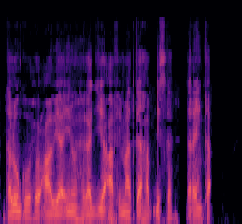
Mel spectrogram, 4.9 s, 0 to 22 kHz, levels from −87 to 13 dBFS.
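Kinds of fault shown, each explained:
HE-AAC compression: Treble seems copied up from lower bands, likely HE-AAC near 20 kbps. S sounds turn gritty and lispy, with nothing above 14.9 kHz.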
